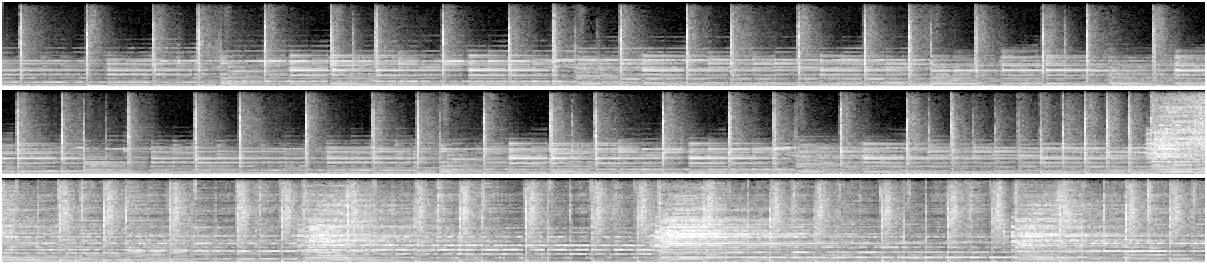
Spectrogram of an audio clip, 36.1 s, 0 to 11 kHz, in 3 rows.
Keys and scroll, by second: 0.2 6, 0.3 Return, 2.9 Escape, 5.1 Delete, 6.4 t, 6.8 space, 10.3 Escape, 12.0 p, 12.4 space, 14.8 space, 17.6 space, 19.2 t, 19.6 space, 22.7 Escape, 23.6 Delete, 26.8 c, 28.6 space, 33.6 space.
